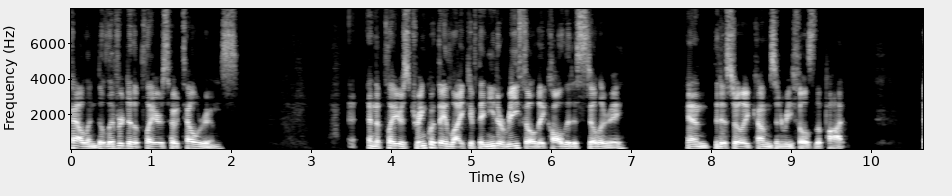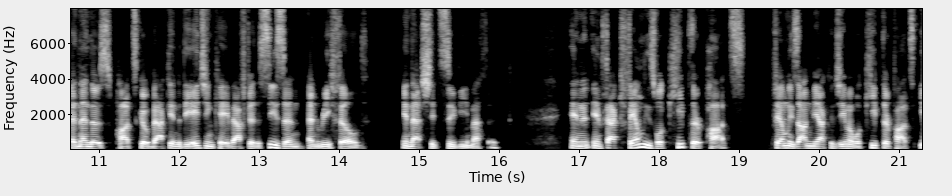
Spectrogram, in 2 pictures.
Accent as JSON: {"language": "English", "country": "United States", "said": "as an American"}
